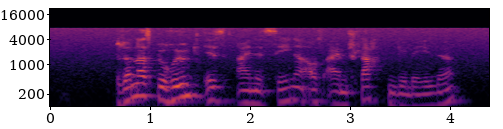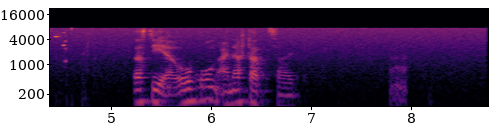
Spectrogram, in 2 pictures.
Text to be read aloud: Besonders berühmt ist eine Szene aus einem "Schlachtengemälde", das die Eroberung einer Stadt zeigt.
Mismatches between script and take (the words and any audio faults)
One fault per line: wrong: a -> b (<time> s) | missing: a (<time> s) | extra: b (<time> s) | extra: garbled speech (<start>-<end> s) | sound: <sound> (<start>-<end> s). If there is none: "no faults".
sound: squeak (4.5-4.9 s)
sound: laugh (7.8-8.0 s)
